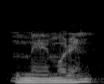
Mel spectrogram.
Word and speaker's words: memorem: Nós temos horum, memorem, periculo, ambulaueris, laudata, senatus. Por quê? Horum, palavra de 2 sílabas, acento na primeira. Memorem, a penúltima é breve, acento na antepenúltima.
